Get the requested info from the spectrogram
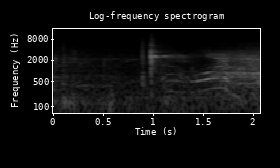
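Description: An aluminum college baseball bat strikes the ball about a second in, a sharp ping with a short ring. This is the contact that sends up a high fly ball. Faint crowd voices rise after it.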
